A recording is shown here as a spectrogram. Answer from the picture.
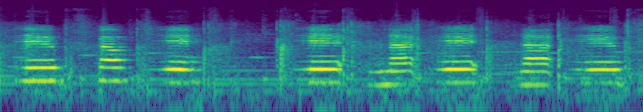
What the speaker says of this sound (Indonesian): Tapi ini sambil mohon dibantu untuk tepuk tangannya.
